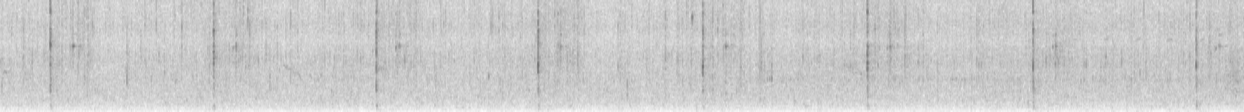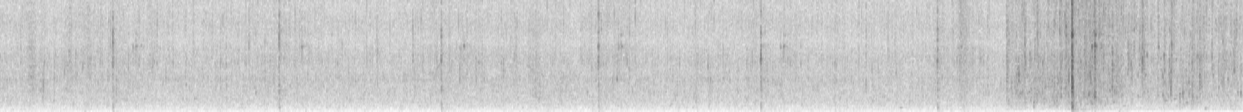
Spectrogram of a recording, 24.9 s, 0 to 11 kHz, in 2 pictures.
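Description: Ram pump with a foam cover heard from about 40 feet away: faint regular knocking thumps every second or two over a steady watery hiss, with a louder splash near the end.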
